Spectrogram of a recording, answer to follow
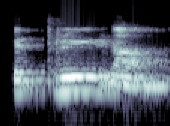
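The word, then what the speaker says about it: pitṝṇām: But we are not actually pronouncing this because our tongue is still touching the upper roof of the mouth cavity.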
